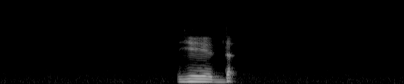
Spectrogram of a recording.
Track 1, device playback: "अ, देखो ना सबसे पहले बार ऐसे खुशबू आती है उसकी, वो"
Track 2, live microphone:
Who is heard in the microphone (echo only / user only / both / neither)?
user only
